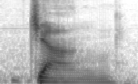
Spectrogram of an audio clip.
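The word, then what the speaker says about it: จัง: the first syllable searching see it uses the the je initial consonant and then it's got a Mahanagar which is like an English you and the ng final consonant now as far as I'm concerned I Jung but with the official transliteration system it writes it like this Chang Chang what now let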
